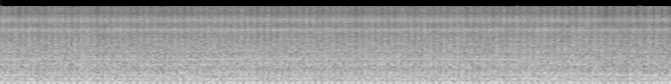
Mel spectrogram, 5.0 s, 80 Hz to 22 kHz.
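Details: Restored 1969 Gravely single-cylinder tractor, no governor, started choked at about half throttle: loud, steady chugging at fast even pace with crisp exhaust note; normal running.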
